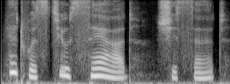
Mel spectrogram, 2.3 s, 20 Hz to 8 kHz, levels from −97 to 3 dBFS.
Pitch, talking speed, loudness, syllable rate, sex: 205 Hz, 155 wpm, -17 LUFS, 3.0 syllables/s, female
